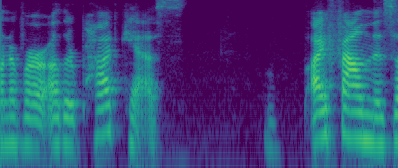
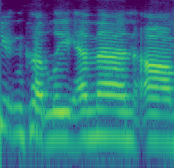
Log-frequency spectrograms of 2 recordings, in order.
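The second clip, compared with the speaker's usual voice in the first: usual speaking voice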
